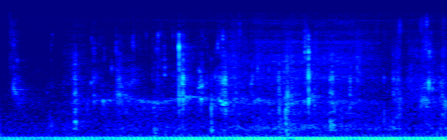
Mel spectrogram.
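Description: A person chewing a mouthful of fried chicken close to the microphone: many small, irregular clicks and crunches of eating.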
